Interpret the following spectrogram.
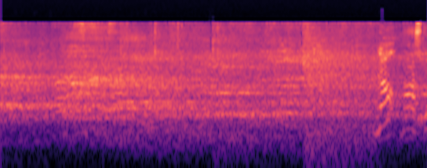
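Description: Spectators and players, many of them children, shouting and calling over one another in an echoing sports hall during a youth futsal match, with a sudden loud cry rising steeply in pitch just before the end.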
